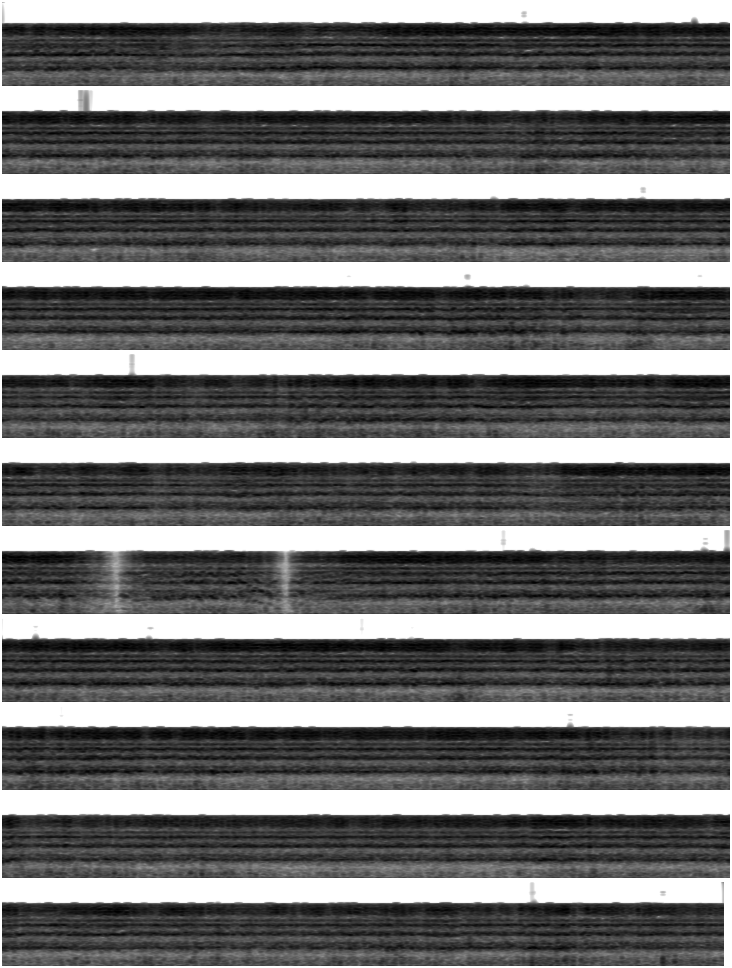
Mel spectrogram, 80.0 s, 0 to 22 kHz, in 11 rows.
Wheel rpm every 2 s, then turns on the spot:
190, 220, 230, 230, 230, 230, 220, 230, 230, 230, 230, 230, 230, 230, 230, 230, 230, 230, 230, 230, 230, 200, 140, 150, 230, 230, 230, 230, 230, 230, 230, 230, 240, 230, 230, 230, 230, 230, 230, 230.
none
